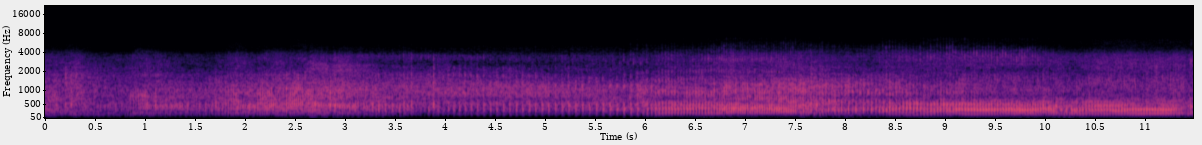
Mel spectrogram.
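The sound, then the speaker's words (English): An ATV engine runs in the middle of a street with a loud, continuous, rough mid-pitched drone that grows somewhat louder and fuller partway through. “for an ATV ride here in the middle of the uh, street.”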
